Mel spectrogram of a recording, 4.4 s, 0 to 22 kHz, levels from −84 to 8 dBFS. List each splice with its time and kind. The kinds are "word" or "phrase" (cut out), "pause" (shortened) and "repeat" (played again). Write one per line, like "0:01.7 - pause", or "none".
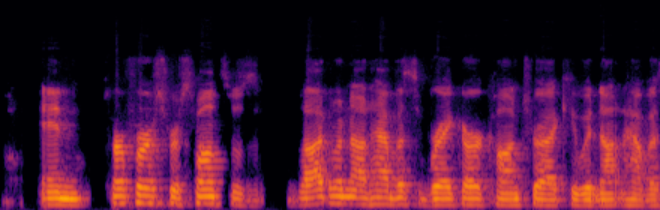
none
